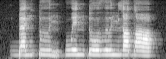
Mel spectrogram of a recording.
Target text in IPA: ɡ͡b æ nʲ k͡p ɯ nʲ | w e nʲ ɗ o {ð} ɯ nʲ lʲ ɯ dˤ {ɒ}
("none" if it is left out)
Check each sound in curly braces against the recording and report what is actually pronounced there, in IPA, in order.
ð, ɑ

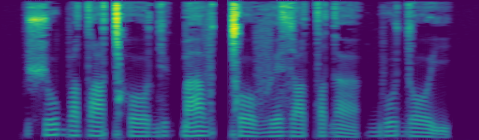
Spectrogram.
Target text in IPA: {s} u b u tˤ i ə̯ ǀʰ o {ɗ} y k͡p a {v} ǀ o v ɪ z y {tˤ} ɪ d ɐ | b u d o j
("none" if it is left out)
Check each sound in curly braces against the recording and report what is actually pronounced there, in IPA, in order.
ʃ, d, v, tˤ

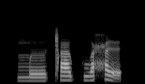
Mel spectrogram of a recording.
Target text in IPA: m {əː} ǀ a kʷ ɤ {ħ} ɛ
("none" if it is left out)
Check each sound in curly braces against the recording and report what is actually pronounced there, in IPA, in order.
əː, ħ

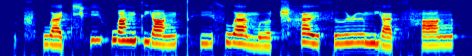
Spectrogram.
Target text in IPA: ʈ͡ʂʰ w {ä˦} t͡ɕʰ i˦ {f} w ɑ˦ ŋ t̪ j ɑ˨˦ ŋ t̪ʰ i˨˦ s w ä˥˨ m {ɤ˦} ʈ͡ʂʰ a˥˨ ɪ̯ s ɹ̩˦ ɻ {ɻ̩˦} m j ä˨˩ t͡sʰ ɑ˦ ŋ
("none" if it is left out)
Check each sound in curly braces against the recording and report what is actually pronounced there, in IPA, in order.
ä˨˦, f, ɤ˨˦, ɻ̩˦

